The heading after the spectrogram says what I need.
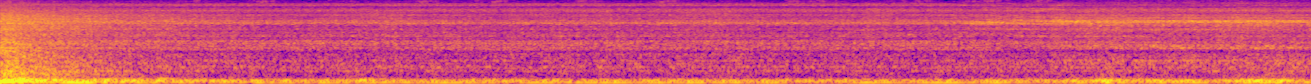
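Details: Engine misfiring at idle again right after an oil change, once a brief tick had gone as oil reached the system; low uneven idle rumble with irregular stumbles and dips in the beat.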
